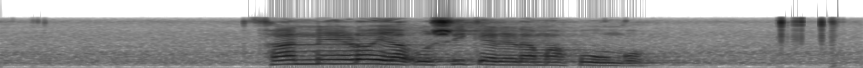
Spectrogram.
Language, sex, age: Venda, male, 19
